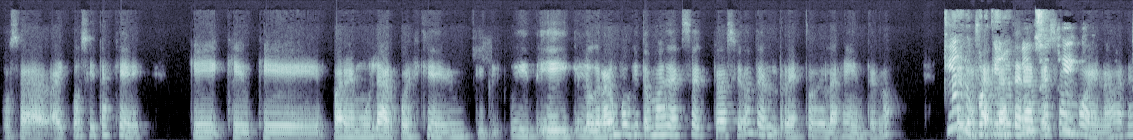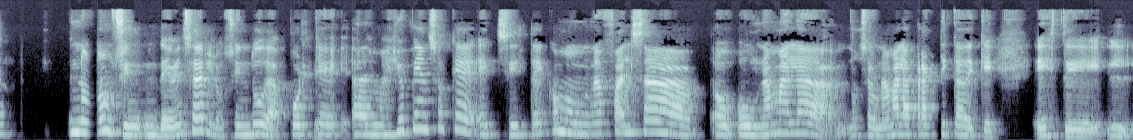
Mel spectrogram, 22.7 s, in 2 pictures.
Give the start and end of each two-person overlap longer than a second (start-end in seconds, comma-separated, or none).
9.5-10.8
